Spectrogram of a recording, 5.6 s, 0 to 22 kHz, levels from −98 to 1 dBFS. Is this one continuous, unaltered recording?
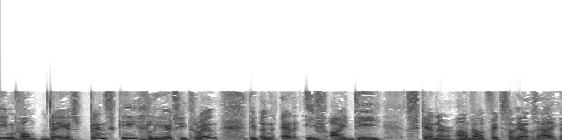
no; 3 cuts; at 1.7 s, 2.6 s, 4.7 s

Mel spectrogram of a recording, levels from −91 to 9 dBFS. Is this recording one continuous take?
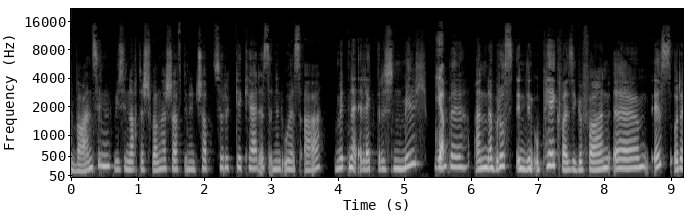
no; 1 cut; at 3.9 s

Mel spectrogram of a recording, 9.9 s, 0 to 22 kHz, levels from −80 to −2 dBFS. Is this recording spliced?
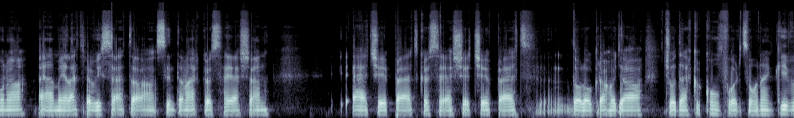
no; 0 cuts

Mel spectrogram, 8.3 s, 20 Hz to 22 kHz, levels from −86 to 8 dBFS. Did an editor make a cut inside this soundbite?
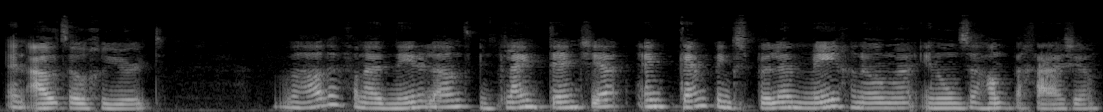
no; 0 cuts

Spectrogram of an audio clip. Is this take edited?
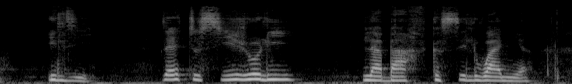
yes; 2 cuts; at 1.6 s, 3.6 s

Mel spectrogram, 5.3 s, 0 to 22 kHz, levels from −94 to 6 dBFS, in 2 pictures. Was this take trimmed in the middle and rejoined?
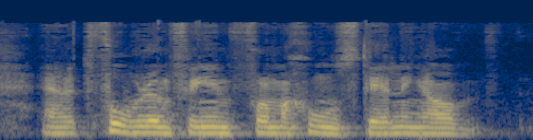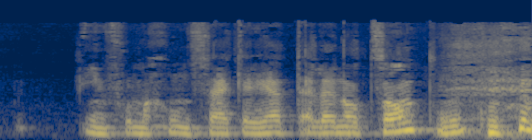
no; 0 cuts

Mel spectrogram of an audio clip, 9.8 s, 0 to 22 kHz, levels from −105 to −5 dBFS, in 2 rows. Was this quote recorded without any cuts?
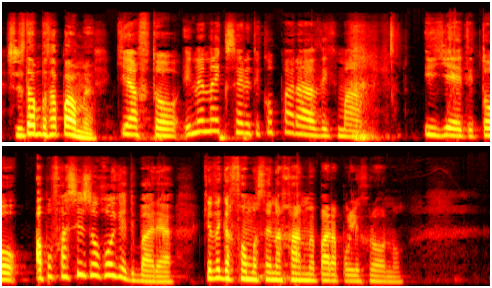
yes; 0 cuts

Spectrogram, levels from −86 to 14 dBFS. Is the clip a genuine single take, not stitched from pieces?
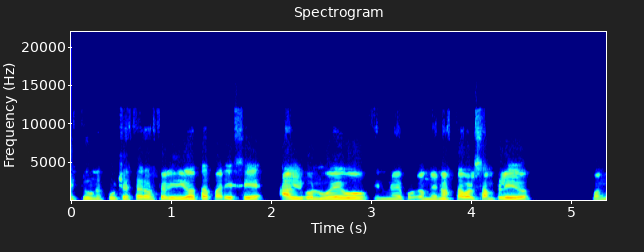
no; 1 cut; at 2.0 s

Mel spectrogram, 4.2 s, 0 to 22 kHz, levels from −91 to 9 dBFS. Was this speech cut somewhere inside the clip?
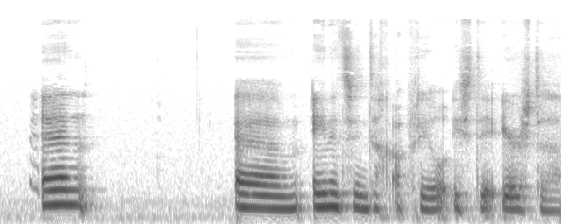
no; 0 cuts

